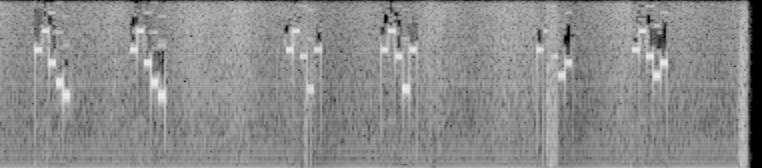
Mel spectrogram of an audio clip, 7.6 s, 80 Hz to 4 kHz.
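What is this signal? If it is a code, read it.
Five-tone selective call (ZVEI), heard as quick runs of five tones, tones of about 70 ms. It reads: 88631 88631 88728 88728 88746
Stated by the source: Five-tone ZVEI selective call received by SDR.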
